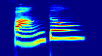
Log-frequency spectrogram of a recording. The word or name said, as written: 房东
